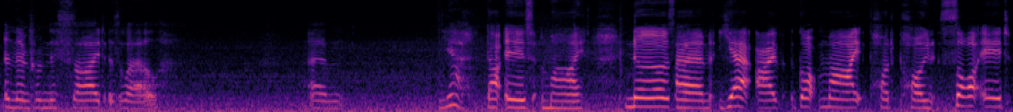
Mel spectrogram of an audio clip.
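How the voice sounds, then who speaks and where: A fitness vlogger in her twenties speaks in British English, casually addressing the camera from a parked car and from home, full of likes and ums and slightly nasal from a cold. Her voice is mid-range with a fairly bright tone. The low-quality recording has a little hiss or hum.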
